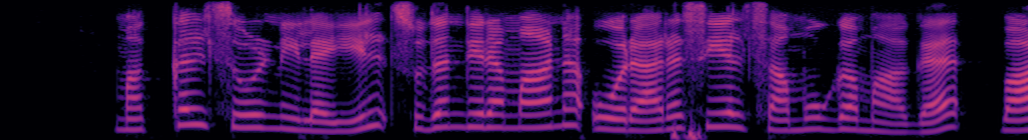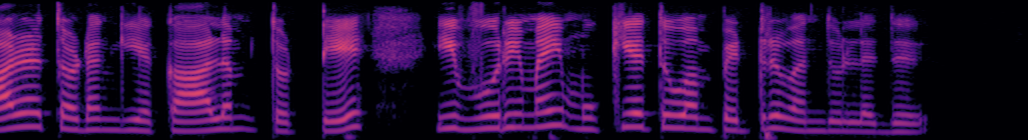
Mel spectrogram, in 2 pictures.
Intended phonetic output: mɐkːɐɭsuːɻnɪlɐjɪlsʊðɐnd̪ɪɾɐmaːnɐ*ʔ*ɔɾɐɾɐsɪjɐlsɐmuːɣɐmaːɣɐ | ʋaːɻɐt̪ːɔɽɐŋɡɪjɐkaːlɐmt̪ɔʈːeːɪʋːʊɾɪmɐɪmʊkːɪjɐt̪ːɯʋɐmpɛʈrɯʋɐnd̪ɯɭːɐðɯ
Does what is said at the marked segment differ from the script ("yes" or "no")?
no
